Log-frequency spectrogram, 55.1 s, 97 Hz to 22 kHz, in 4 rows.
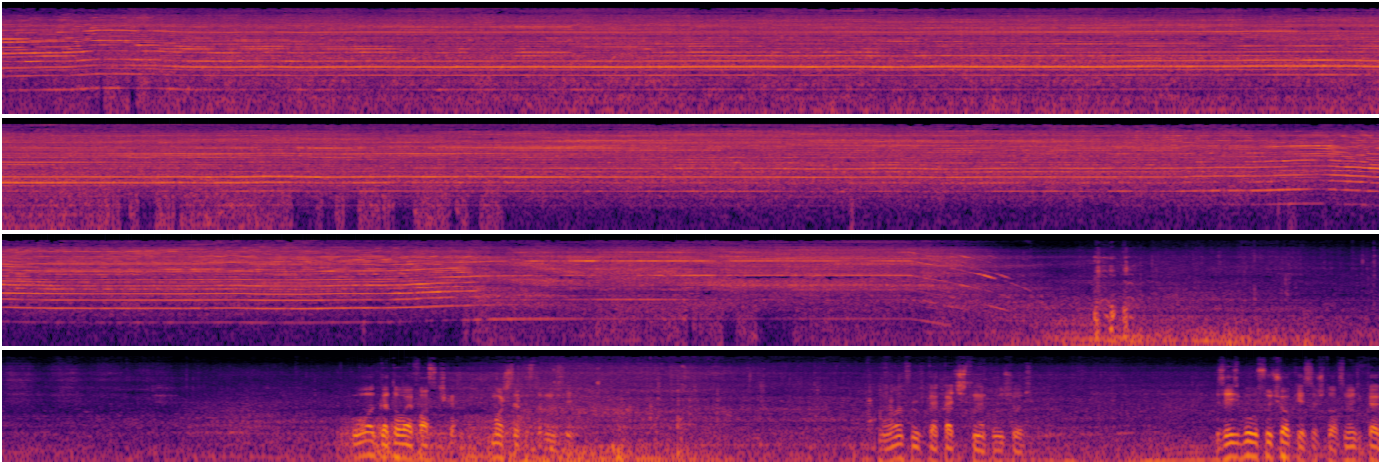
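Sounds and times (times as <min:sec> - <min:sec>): trim router milling wood: 0:00.0 - 0:38.5, 0:45.1 - 0:53.7
low rumble: 0:37.6 - 0:50.7.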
